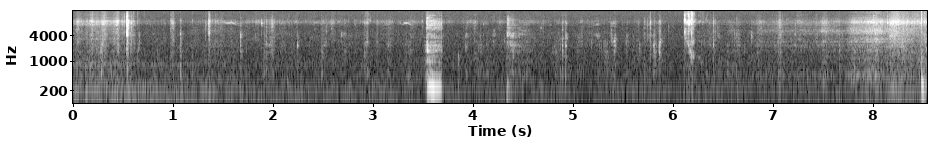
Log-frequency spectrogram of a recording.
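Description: A person chewing a mouthful of food close to the microphone: soft wet mouth sounds broken by scattered sharper smacks and clicks.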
